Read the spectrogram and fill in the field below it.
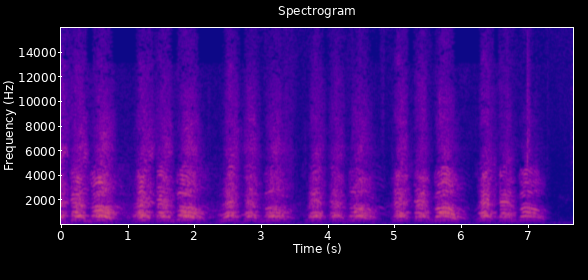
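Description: A protest crowd at a demonstration met with heavy police repression chants in unison, peacefully demanding the release of those just arrested, shouting short rhythmic phrases in repeated bursts, loud and steady, with brief pauses between each cheer-like slogan.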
